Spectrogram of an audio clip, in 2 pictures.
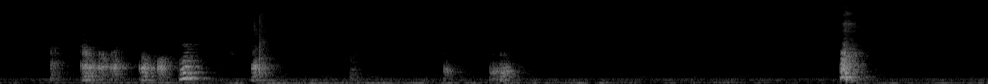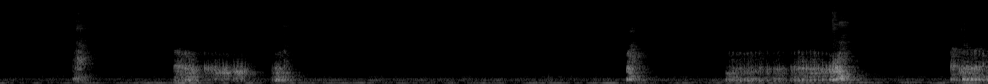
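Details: Japanese Chin dog singing: uneven clusters of short, rough, growly yowls and bark-like bursts, some drawn out into brief moaning notes, separated by quiet pauses, with a faint steady hum behind.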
